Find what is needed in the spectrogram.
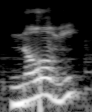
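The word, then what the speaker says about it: נָעֳמִי: Tenemos el Hatef Kametz adelante del Kametz. Entonces, automáticamente, si nosotros vemos una palabra escrita así, entonces nosotros tenemos que decir, ah, ok, esto entonces es una O y no es una A.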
